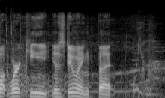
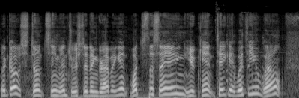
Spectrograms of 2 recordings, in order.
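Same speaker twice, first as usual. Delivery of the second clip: terrible put-on old professor voice, pitched higher. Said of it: "That voice is terrible".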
